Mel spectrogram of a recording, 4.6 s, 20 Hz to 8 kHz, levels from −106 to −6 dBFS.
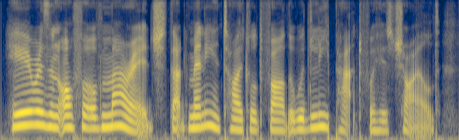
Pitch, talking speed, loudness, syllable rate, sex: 195 Hz, 220 wpm, -17 LUFS, 5.6 syllables/s, female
